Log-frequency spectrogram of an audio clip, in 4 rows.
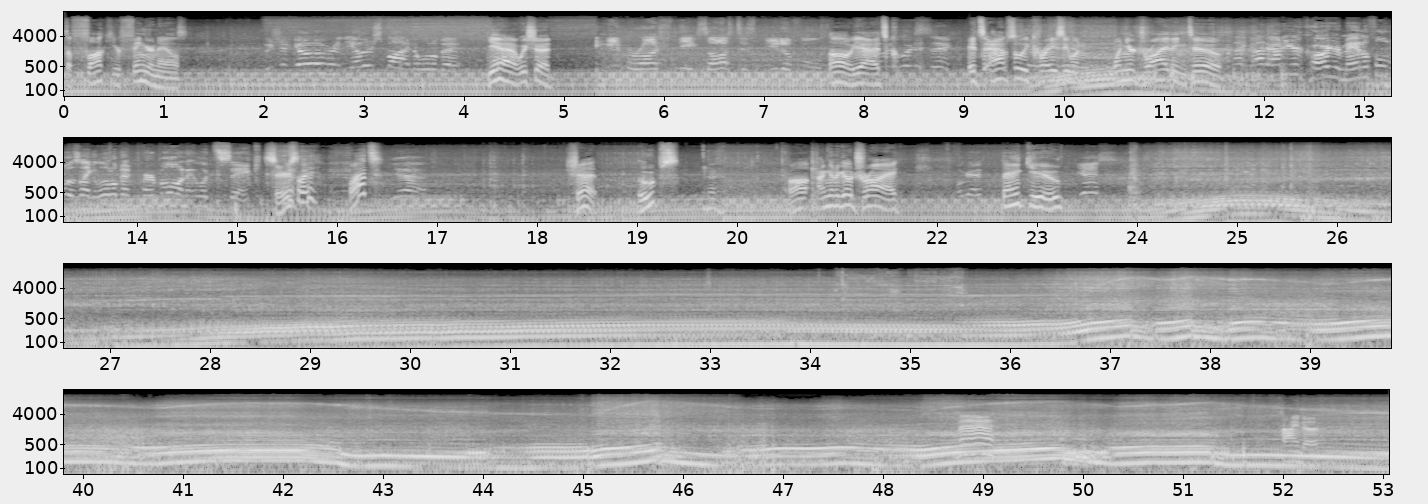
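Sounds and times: car engine revving: 0:00.0 - 0:53.0
turbo whistle: 0:43.3 - 0:44.8.

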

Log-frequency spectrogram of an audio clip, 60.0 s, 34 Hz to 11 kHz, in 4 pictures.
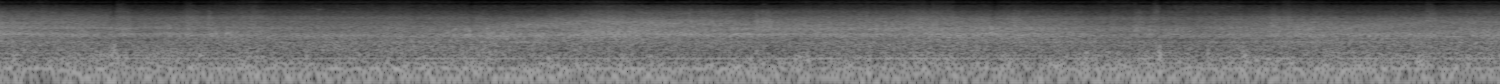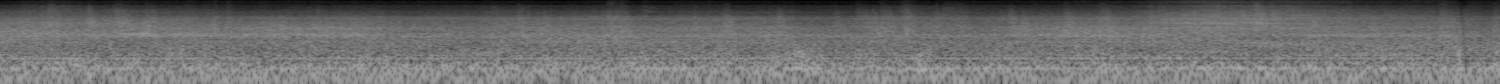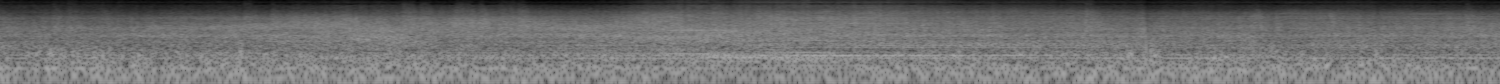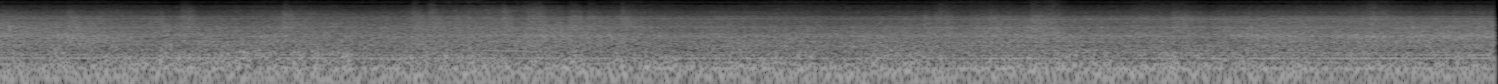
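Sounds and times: motorcycle riding through traffic: 0:33.8 - 0:45.1.

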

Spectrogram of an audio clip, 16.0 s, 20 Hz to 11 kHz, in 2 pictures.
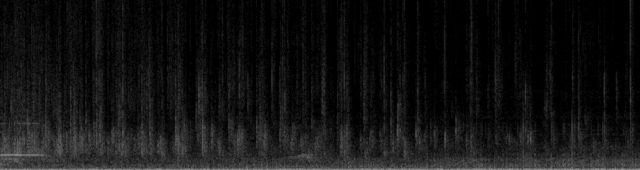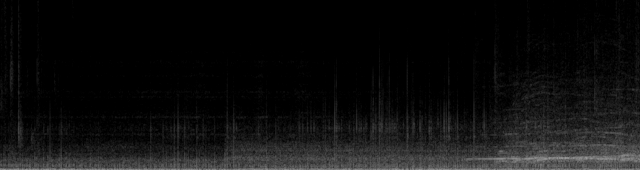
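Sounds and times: crowd cheering: 0:00.0 - 0:04.4, 0:13.7 - 0:16.0
rocket engine rumble: 0:00.0 - 0:16.0.

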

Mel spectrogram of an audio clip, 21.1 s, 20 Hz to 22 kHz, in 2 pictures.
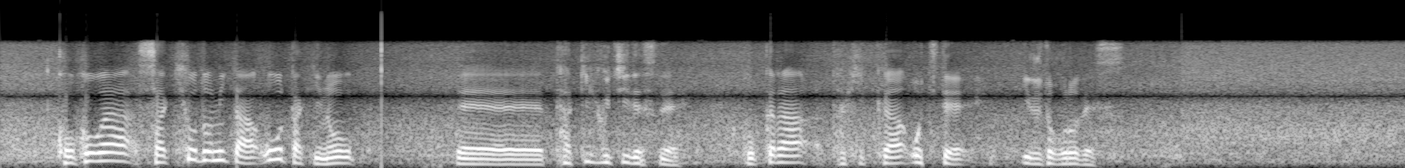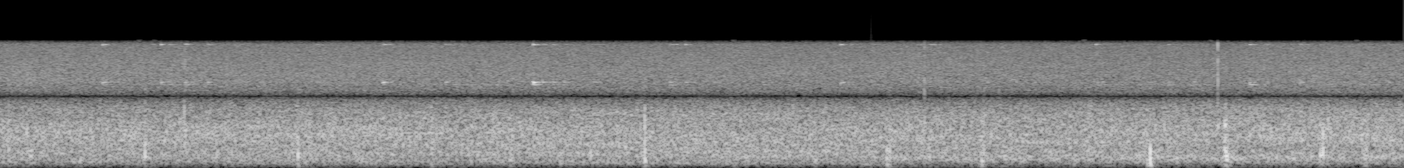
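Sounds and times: waterfall rushing: 0:00.0 - 0:21.0
footsteps on wooden steps: 0:11.2 - 0:21.0.

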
